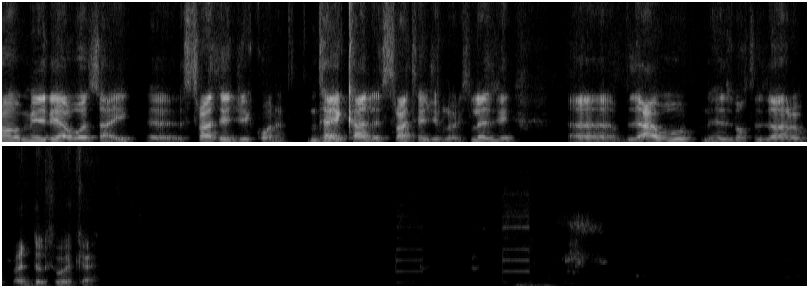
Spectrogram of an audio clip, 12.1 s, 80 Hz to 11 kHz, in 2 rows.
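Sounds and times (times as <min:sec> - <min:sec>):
short electronic beeps: 0:09.0 - 0:10.6.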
